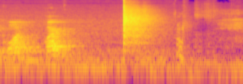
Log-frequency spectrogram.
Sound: slate clapping

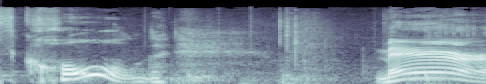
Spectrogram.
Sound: footsteps

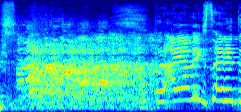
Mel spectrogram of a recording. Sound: audience laughing

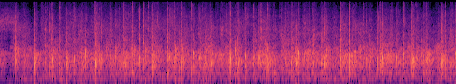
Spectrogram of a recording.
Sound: crowd clapping

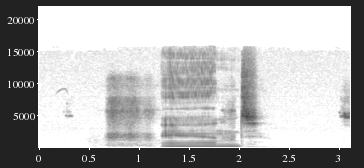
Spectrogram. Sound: laughs

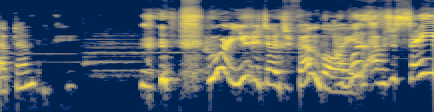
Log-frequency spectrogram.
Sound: laugh

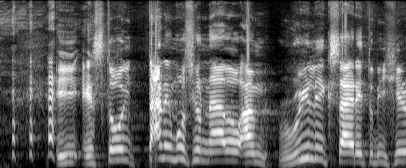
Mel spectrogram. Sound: speaking in foreign language

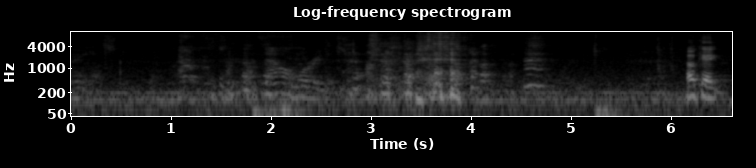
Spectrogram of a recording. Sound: chuckling

